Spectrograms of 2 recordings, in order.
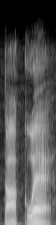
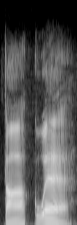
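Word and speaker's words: takúwe: Notice that the accent is on the second syllable. Gu. Dakwe. You say it really quick. Dakwe. Repeat after me, please. Dakwe.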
